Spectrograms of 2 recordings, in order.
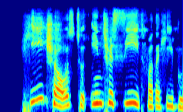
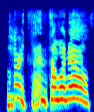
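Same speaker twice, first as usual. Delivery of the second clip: pleading Moses; 6 semitones higher, 5 dB louder than usual. Acted.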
